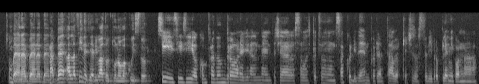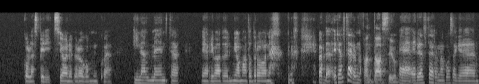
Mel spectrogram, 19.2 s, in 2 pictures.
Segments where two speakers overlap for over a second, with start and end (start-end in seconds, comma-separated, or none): none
